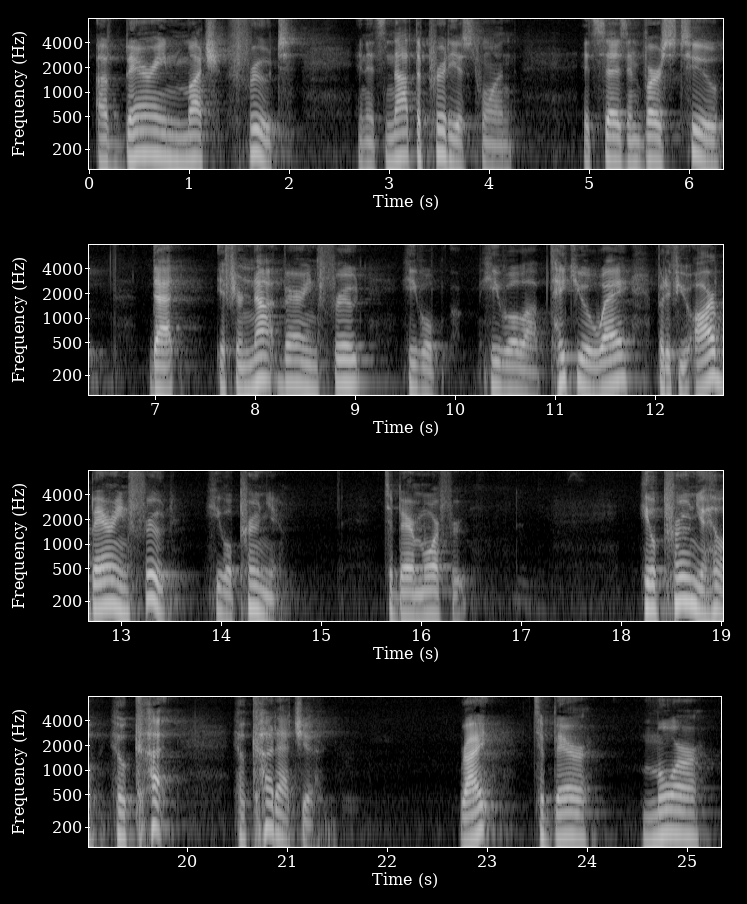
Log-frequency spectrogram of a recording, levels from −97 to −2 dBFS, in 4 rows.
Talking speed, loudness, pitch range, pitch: 135 wpm, -34 LUFS, 135-170 Hz, 150 Hz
